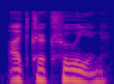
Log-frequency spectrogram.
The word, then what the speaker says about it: Aaiyyan: This is the whole yantra, and it is pronounced Aaiyyan. Aaiyyan.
